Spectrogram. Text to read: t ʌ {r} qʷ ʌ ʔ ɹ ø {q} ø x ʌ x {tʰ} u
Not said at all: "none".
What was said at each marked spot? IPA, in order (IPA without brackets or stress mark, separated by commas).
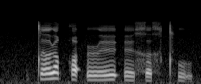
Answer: ɹ, ʔ, tʰ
